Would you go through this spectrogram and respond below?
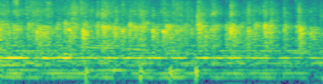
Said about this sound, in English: Can we also give a round of applause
